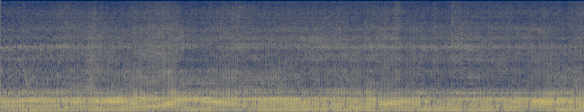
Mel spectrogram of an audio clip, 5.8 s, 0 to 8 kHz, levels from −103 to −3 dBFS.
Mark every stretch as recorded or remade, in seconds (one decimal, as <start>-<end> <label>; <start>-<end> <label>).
0.0-0.6 recorded; 0.6-5.8 remade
